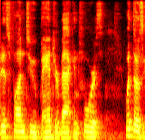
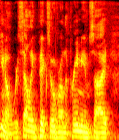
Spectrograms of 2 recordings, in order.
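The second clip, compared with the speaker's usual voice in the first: ordinary delivery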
